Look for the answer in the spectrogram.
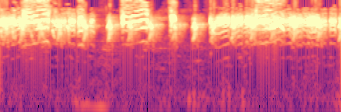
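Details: Busy small-bird lure sound, a short burst of shrill chattering and twittering with quick rising and falling notes and a few brief dips in volume.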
